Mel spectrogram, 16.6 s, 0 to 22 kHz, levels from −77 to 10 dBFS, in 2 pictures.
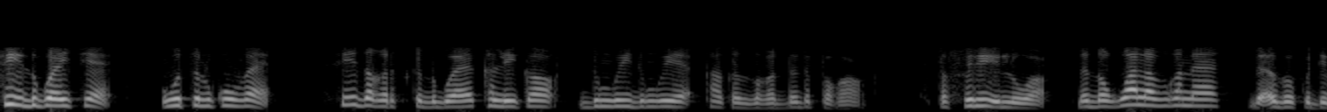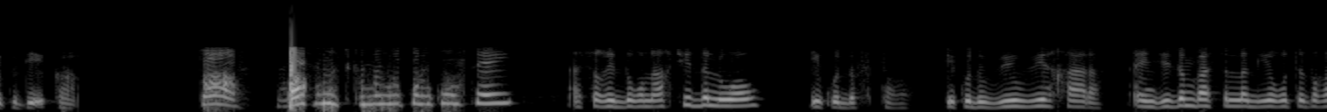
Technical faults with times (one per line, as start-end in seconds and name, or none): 8.68-11.21 codec payload misread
